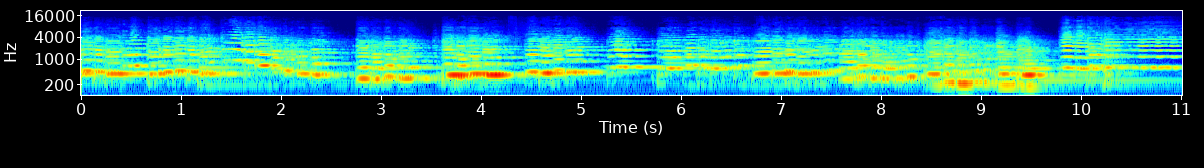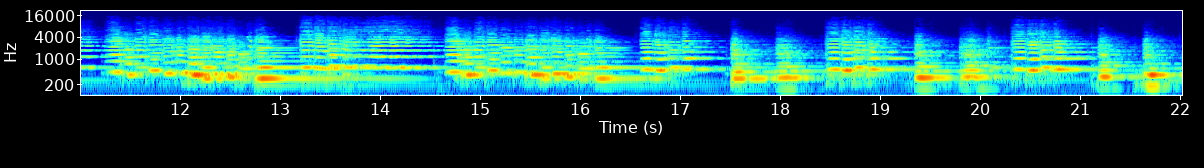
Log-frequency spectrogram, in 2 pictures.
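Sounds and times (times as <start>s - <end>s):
solo viola playing: 0.0s - 22.0s.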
